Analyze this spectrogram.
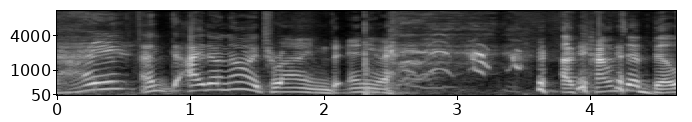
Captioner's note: laughing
